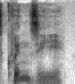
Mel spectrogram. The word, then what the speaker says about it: Quincy: lot of idiosyncratic pronunciations Quincy is quinsey wurn is wuben uh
